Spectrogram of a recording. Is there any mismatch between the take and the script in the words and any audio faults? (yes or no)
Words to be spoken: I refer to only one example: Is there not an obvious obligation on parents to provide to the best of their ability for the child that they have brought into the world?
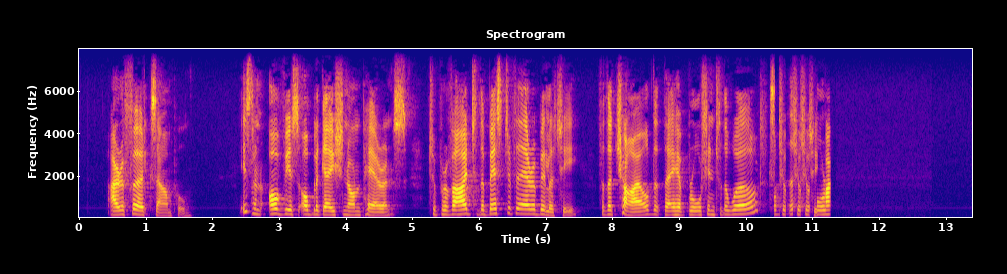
yes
